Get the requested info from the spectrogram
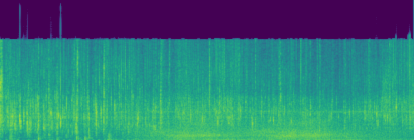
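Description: An egg frying in hot oil in a wok, sizzling steadily with lots of little crackles and spits. There are a few sharp clicks in the first second and a half, fitting the metal spatula against the wok.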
